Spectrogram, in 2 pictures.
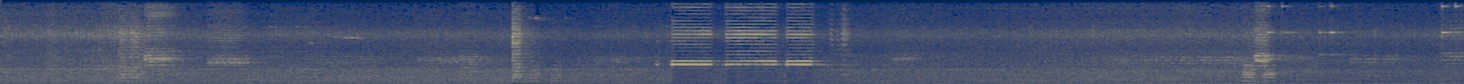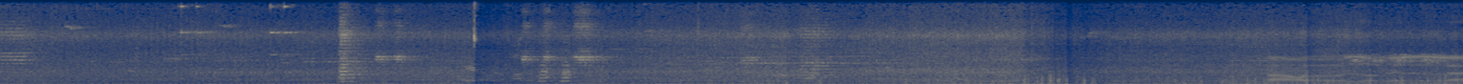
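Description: Traffic rumbles all around on a busy street.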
